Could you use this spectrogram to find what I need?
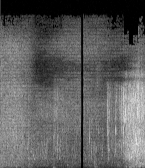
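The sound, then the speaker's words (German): Oars rowing a boat on water as the crew heads back toward the coast of Britain, with a steady wash of water and a few splashing strokes that swell louder near the end. “Während unsere Freunde wieder der Küste Britanniens entgegenrudern”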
